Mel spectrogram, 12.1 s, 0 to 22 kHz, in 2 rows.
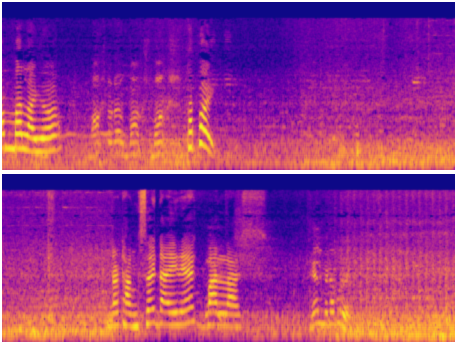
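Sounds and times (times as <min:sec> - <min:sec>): person speaking: 0:00.0 - 0:03.1
street traffic rumble: 0:00.0 - 0:12.0.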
